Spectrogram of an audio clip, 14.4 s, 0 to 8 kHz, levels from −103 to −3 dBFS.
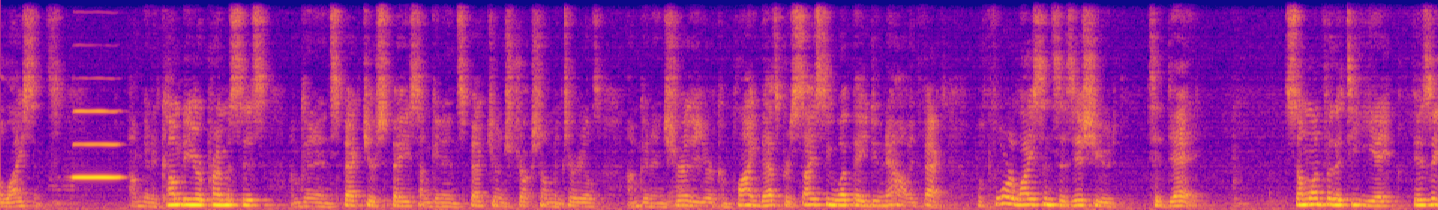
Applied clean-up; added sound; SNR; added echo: none; Wind instrument, woodwind instrument; -4 dB; reverberation time 0.2 s.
